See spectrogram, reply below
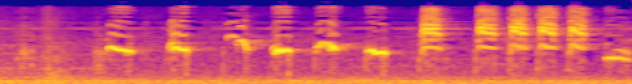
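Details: Greater green leafbird, a contest-winning bird, imitating lovebird calls: a string of short downslurred whistles, then a fast series of shrill, high squeaky notes roughly four per second.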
